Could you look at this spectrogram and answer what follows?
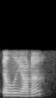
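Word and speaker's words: Iliana: It's Ileana. – Can you spell it? – Sure. It's I-L-I-A-N-A.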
